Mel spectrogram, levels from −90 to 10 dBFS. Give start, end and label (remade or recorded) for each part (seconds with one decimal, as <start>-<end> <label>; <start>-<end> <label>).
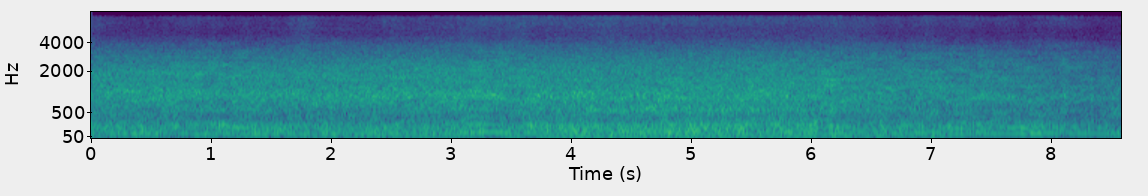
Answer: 0.0-0.7 recorded; 0.7-1.4 remade; 1.4-3.1 recorded; 3.1-3.7 remade; 3.7-6.1 recorded; 6.1-8.6 remade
